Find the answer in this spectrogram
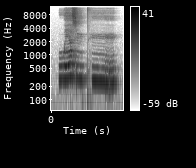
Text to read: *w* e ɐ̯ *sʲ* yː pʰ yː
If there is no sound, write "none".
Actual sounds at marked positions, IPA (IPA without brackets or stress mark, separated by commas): w, s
